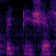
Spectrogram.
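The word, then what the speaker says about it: fictitious: इसका जो प्रोनाउंसिएशन है वो फिक्टिशियस होता है।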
